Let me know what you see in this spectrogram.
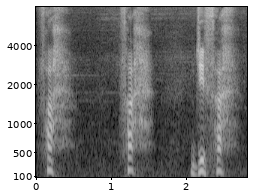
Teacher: গোল তা অকফ হলে হা হয়ে যায়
